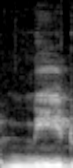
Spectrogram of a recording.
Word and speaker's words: kneed: Like I'm gonna knead bread, knead, someone kneed me in the leg, and knead. All three of these, same pronunciation, just different spelling. So the letter K is silent in these two words.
